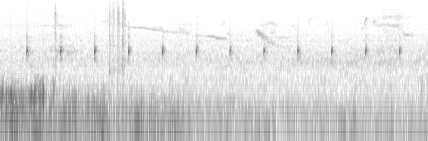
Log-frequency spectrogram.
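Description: A short, high-pitched electronic beep repeating evenly about three times a second, over a low rumbling noise that is loudest at the start, with a few faint bird chirps.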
